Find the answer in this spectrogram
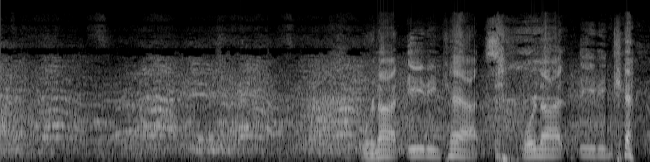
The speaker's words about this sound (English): tell us what the crowd is chanting at Tim Walz' rally last night in Michigan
